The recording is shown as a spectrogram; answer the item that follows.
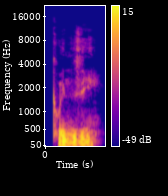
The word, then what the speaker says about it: Quincy: She spoke the name softly, giving it the New England pronunciation of Quinzy, and she knew it was so.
